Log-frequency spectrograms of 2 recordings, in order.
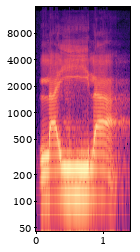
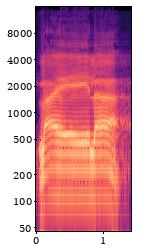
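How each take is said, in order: First: The first vowel glides toward an i sound. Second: The first vowel is a flat e sound. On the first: The speaker calls it right. "Berikan huruf vokal i" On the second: The speaker calls it wrong. "bukan e, berarti belum lembut"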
